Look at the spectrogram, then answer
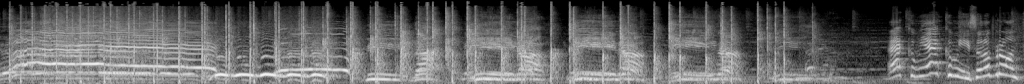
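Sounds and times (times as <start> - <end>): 
applause: 0.0 - 8.1
speech: 9.1 - 10.2.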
